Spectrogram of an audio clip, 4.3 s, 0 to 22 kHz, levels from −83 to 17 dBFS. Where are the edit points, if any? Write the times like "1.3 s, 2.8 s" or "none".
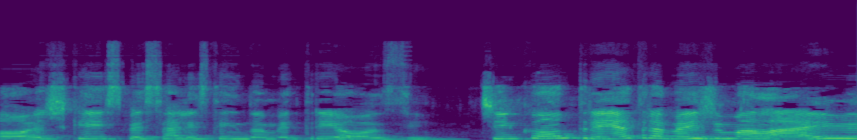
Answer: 2.3 s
